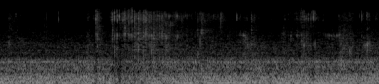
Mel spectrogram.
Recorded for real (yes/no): no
